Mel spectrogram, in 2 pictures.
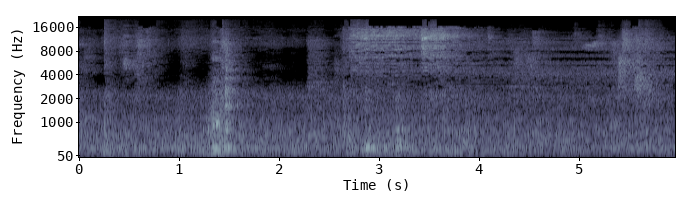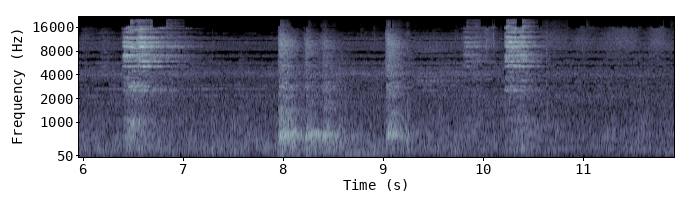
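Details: Only scratchy, hissing rustles and soft knocks in bursts over a quiet room hum are heard, with no animal calls.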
